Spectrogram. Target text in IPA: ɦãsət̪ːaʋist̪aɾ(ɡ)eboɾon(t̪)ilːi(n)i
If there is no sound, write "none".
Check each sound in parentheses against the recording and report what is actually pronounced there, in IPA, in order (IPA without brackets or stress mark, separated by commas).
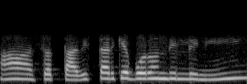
k, d̪, n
